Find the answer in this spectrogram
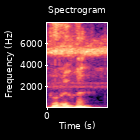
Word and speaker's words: Ruadh: My name is pronounced Rua.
